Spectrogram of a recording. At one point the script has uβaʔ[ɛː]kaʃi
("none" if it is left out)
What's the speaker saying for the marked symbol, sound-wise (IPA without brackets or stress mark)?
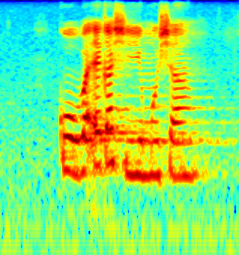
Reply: ɛ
